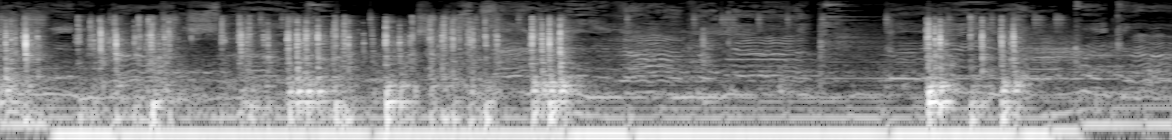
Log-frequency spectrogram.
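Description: Computer keyboard typing: a quick run of key clicks through the first half, then a short burst of keystrokes near the end, over a steady low hum.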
